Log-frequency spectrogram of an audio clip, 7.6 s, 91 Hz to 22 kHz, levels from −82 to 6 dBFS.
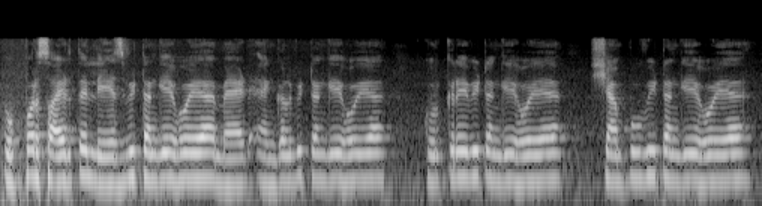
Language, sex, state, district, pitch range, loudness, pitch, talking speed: Punjabi, male, Punjab, Pathankot, 175-190 Hz, -16 LUFS, 185 Hz, 190 wpm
